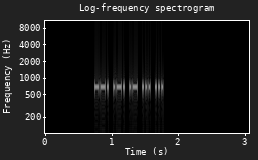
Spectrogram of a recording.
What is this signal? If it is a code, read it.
Morse code, heard as a keyed tone, about 47 wpm, 700 Hz. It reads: GRASS
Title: Five Letter Words - 50wpm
